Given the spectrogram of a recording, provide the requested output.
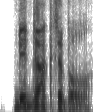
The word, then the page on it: deductible: British English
